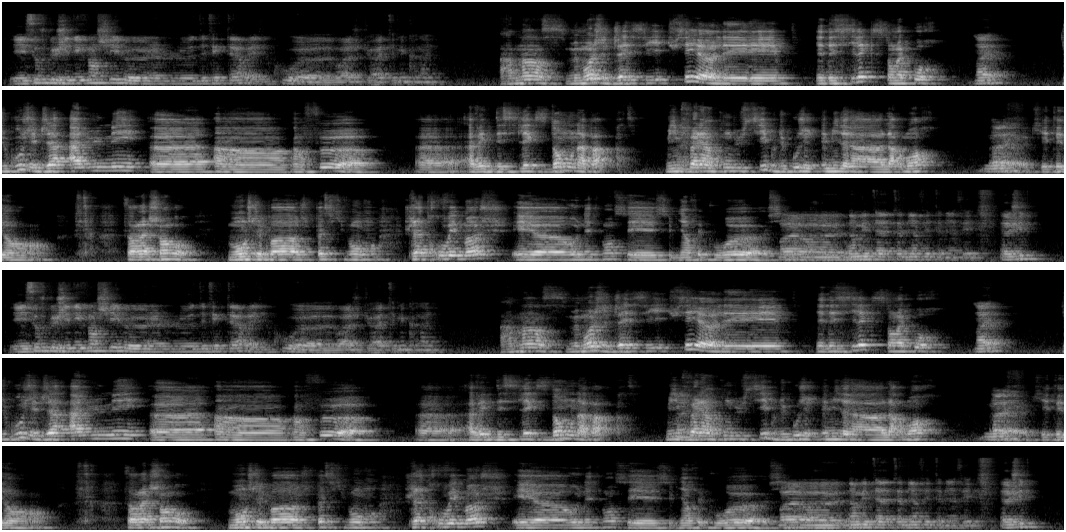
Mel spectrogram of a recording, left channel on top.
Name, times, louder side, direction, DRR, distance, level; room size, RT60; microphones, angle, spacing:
voice 1, 0.1-4.4 9.7-10.0 17.3-17.6 20.4-20.9 23.5-24.2 29.0-31.5, right 1 dB, 5° right, 3.4 m, -28 dB
voice 2, 5.0-7.8 8.1-9.3 10.6-14.3 14.8-16.8 17.3-19.9 20.5-21.7 22.0-23.1 23.5-29.2 29.7-29.8, left 1 dB, 70° left, 3.2 m, -19 dB
17.0 x 8.9 x 3.6 m
head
